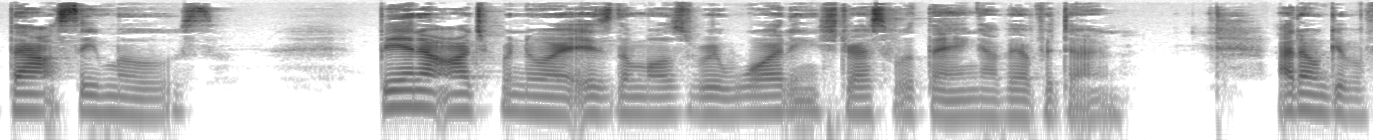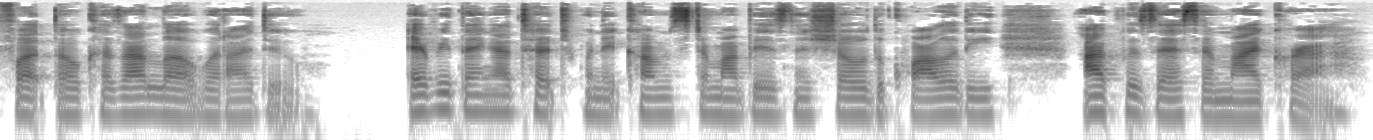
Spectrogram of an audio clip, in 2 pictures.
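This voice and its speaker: A woman casually reading her own first-person erotic story, frank and unhurried. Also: very deep voice, little pitch movement, creaky, a bit bright. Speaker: author and podcast host reading her book.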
